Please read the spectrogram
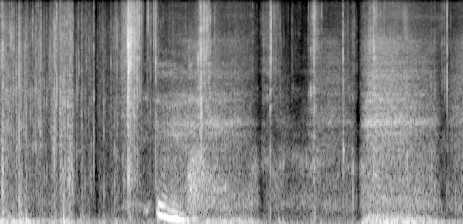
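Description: Someone eating a massive packet of crisps: repeated crunchy bites and crinkling of the packet in irregular bursts, with a short low vocal murmur partway through.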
